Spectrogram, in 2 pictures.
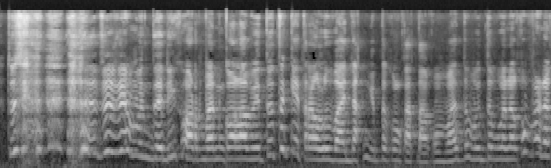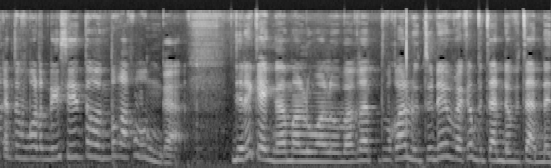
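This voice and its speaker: Young woman on a livestream, high voice, giggly and squealy, chatting w/ fans. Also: a bit bright. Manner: giggly, squealing, teasing exclamations. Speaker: idol group member livestreaming. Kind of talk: casual livestream chat reading comments.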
